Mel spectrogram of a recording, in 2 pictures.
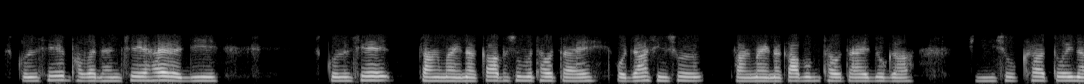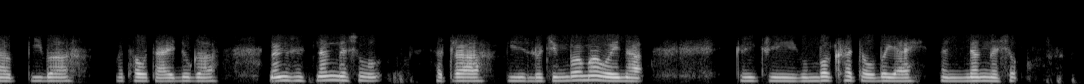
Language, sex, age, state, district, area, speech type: Manipuri, male, 18-30, Manipur, Chandel, rural, conversation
